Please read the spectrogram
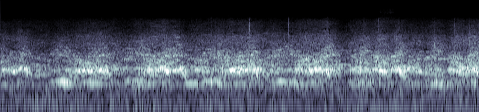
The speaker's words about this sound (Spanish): Gritaban en libertad para Nole Djokovic, de momento está libre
